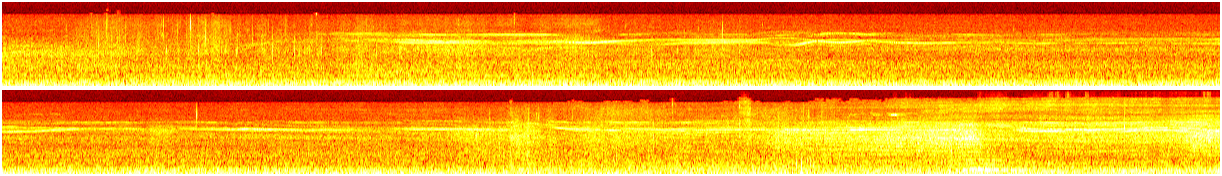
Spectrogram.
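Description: A drone flying a waypoint mission gives off a continuous, fairly quiet buzzing whine of its rotors, steady in level with slight pitch shifts, and no one speaks.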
